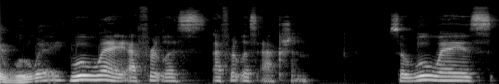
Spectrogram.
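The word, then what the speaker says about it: wu wei: It feels very woo-way, Mm-hmm. Yeah. Did you say woo-way? Woo-way, effortless action.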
